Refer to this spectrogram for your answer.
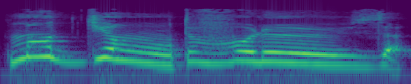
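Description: A woman's voice: medium pitch, expressive, takes it slowly. Woman putting on a pompous bullying squire. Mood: furious. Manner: boastful, then furious and shouting, then fawning.

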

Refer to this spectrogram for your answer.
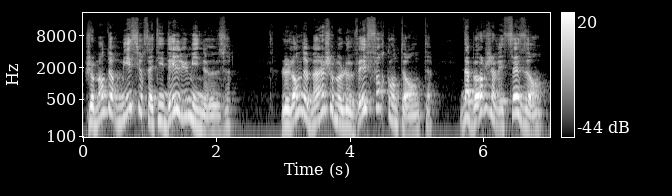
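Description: A woman narrating a classic novel in an expressive storytelling voice. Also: on the low side, unhurried.

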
